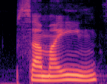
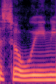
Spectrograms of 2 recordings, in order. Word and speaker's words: Samhain: Y Sowin, que se escribe totalmente distinto, se escribe como Samaín, si alguien lo leyera. Cuando yo lo leía originalmente pensé que era así. Se pronuncia Sowin y como mencionaba, es una tradición celta.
